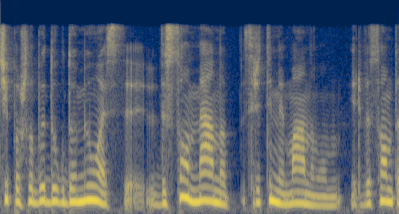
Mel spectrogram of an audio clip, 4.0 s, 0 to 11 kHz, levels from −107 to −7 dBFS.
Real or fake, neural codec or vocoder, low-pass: real; none; 7.2 kHz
